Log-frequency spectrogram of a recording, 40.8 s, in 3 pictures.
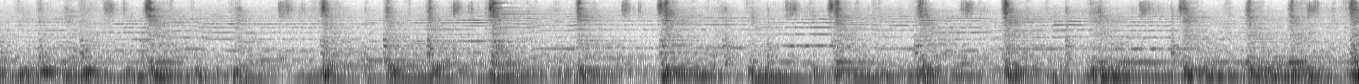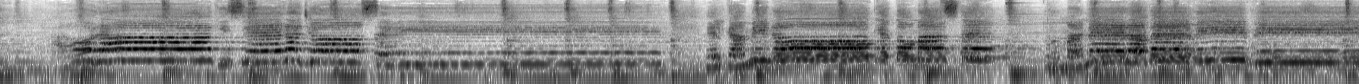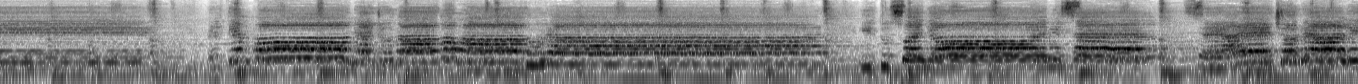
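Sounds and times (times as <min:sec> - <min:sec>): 
voices singing: 0:14.1 - 0:40.7.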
